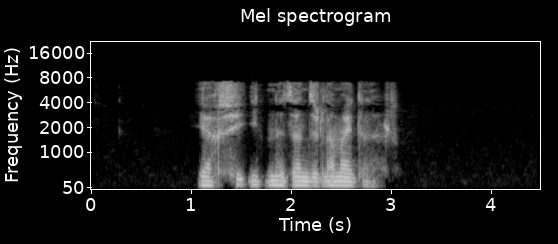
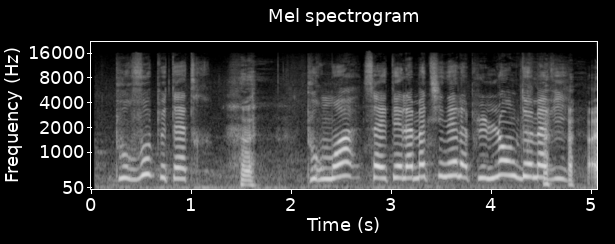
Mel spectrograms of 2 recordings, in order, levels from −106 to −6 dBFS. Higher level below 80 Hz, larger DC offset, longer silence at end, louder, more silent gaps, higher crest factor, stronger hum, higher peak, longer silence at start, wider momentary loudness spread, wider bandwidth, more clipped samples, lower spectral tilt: second, -66 dBFS vs -54 dBFS; neither; first, 1.45 s vs 0 s; second, -31 LUFS vs -28 LUFS; neither; about the same, 20 dB vs 16 dB; neither; about the same, -14 dBFS vs -12 dBFS; first, 1.1 s vs 0.15 s; first, 12 LU vs 9 LU; second, 7.6 kHz vs 15 kHz; neither; about the same, -4.5 dB/octave vs -4.5 dB/octave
